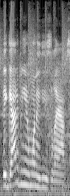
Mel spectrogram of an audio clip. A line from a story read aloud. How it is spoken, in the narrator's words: answered Gary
